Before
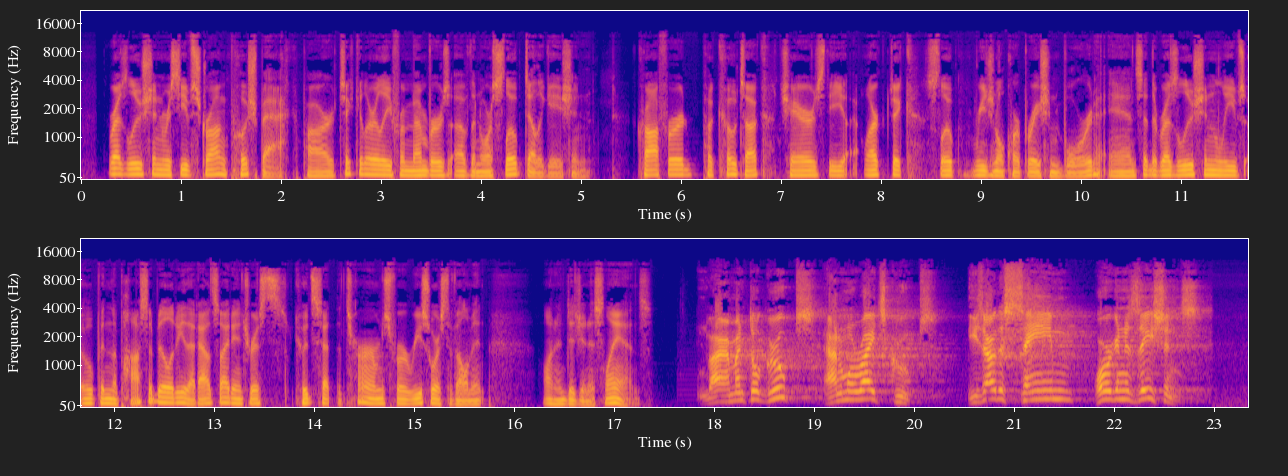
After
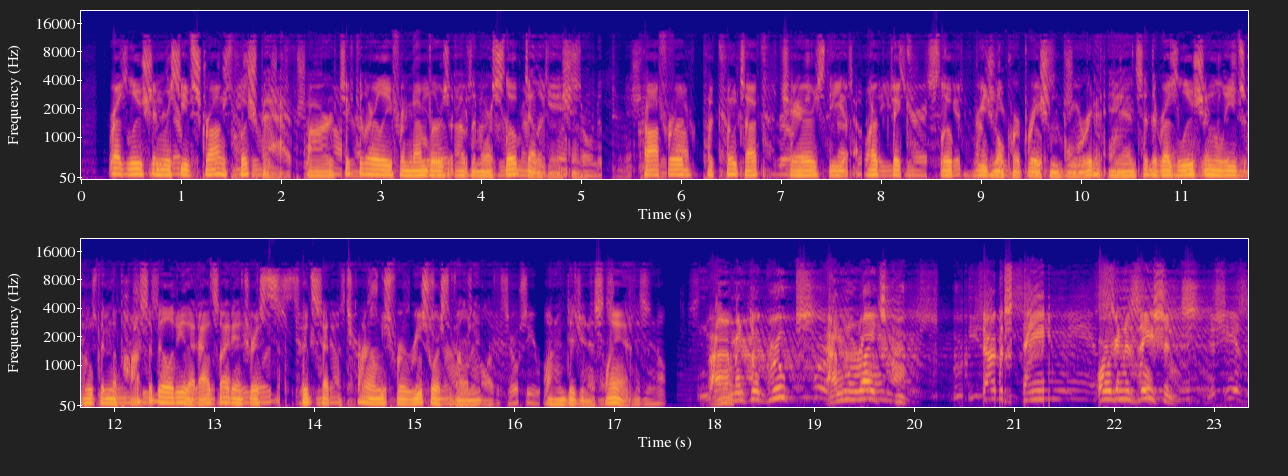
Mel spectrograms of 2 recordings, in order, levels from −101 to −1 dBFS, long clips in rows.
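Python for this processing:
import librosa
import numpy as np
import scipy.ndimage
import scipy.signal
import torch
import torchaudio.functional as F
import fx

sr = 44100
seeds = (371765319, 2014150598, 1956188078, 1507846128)

y = fx.reverse_delay(x, sr, ms=650, wet_db=-11.5)
y = fx.level_steps(y, sr, step_db=20, at=(19.89, 21.87), fade=0.02)
y = fx.env_flanger(y, sr, rest_ms=4.6, full_db=-13.5)
y = y * 10.0 ** (-3.0 / 20.0)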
